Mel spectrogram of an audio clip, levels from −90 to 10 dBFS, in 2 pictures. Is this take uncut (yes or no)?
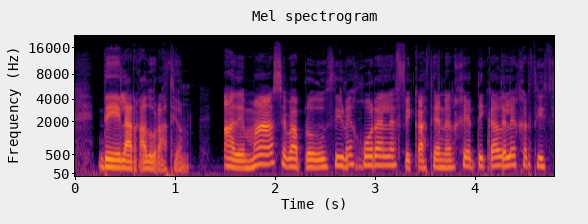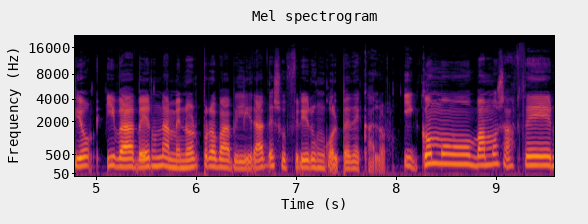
no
